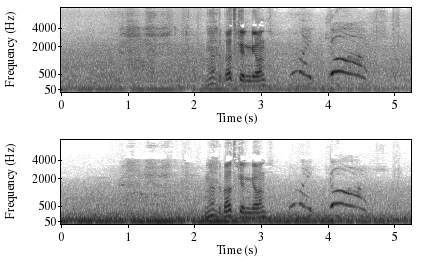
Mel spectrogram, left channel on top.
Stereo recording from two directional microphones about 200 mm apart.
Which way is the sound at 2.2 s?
10° right (ahead or behind).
